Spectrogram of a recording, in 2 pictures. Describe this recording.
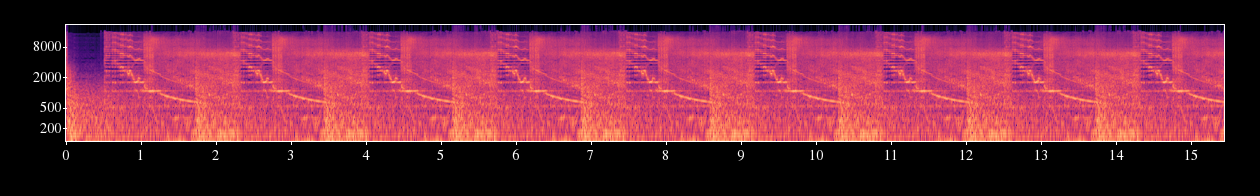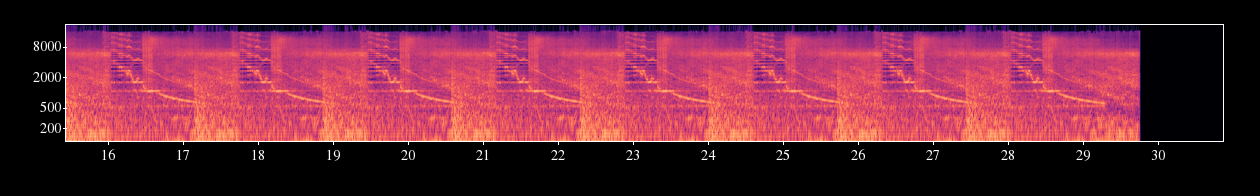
a background sound i made in lmms
ambient, lmma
